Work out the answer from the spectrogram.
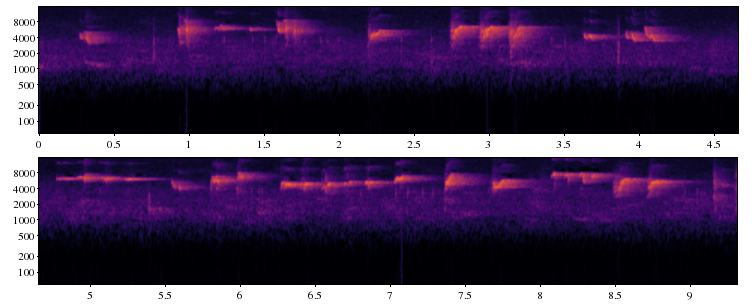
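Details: Male sunbird song for teaching young non-singing birds; continuous high, bright chirps and short whistled phrases, some slurred, delivered in fast clusters with brief gaps.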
